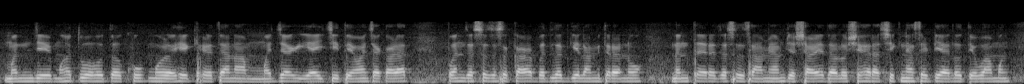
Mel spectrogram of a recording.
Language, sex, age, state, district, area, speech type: Marathi, male, 18-30, Maharashtra, Nanded, urban, spontaneous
